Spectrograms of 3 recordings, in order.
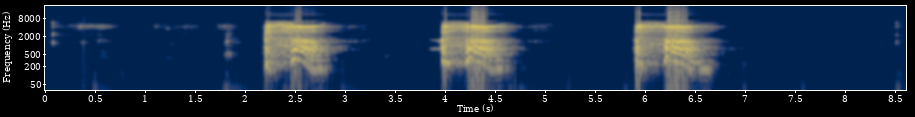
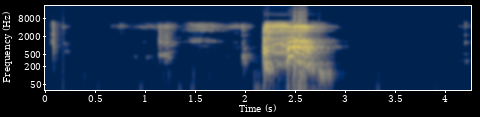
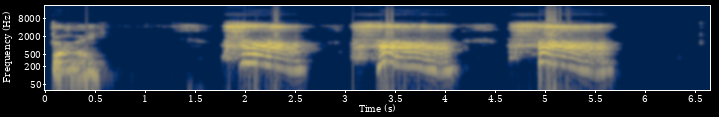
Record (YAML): three_cough_length: 8.6 s
three_cough_amplitude: 32768
three_cough_signal_mean_std_ratio: 0.35
cough_length: 4.3 s
cough_amplitude: 32768
cough_signal_mean_std_ratio: 0.3
exhalation_length: 6.7 s
exhalation_amplitude: 32767
exhalation_signal_mean_std_ratio: 0.56
survey_phase: alpha (2021-03-01 to 2021-08-12)
age: 65+
gender: Female
wearing_mask: 'No'
symptom_none: true
smoker_status: Never smoked
respiratory_condition_asthma: false
respiratory_condition_other: false
recruitment_source: REACT
submission_delay: 3 days
covid_test_result: Negative
covid_test_method: RT-qPCR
